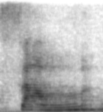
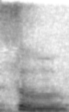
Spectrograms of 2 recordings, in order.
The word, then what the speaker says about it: some: new moon number six sum is not some but some weak form some hot soup and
